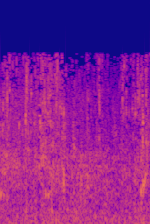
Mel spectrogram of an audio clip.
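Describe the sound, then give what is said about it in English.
River water trickles and dribbles steadily for a couple of seconds, a splashy pouring sound as it is scooped up in a forage cap and spills back out, with no voices. “I'll get you some water. Give us your forage cap.”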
